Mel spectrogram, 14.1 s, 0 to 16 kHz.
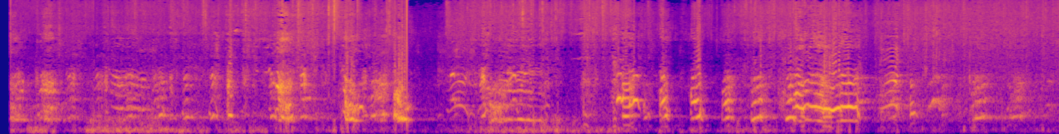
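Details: A pack of farmers' bloodhounds bays in deep, drawn-out, overlapping cries during a New Year's Day hunt on 2 January 2012, with voices now and then.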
